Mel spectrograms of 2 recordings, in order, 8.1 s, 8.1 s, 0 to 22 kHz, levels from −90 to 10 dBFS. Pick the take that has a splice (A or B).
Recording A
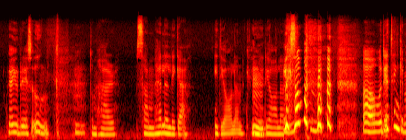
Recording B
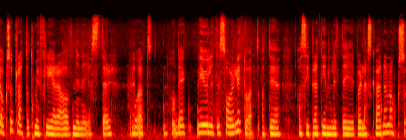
A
